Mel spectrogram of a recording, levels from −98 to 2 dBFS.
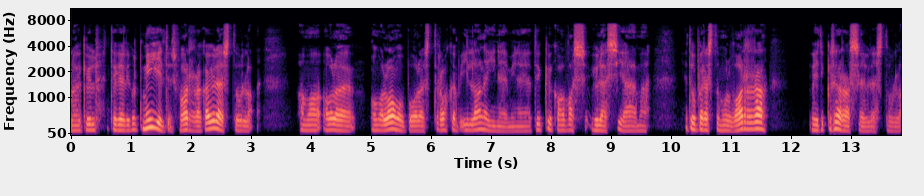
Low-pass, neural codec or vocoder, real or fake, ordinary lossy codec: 7.2 kHz; none; real; none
